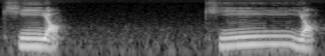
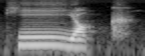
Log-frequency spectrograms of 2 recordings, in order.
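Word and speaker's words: 기역: pronounce their name so first consonant is kyo ki some people pronounce ki yok because of this consonant that's how you guys pronounce in english but when the bottom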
